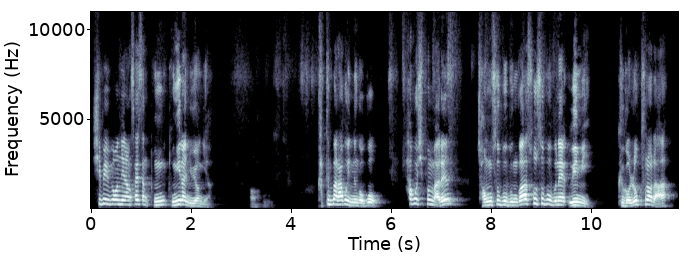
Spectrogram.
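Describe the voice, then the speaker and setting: A man teaching a math class, often asking students questions and repeating key points as he explains. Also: high voice. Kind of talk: classroom lecture.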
